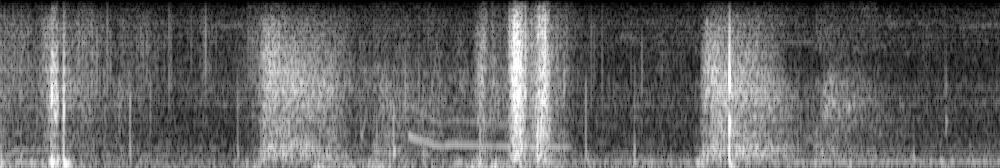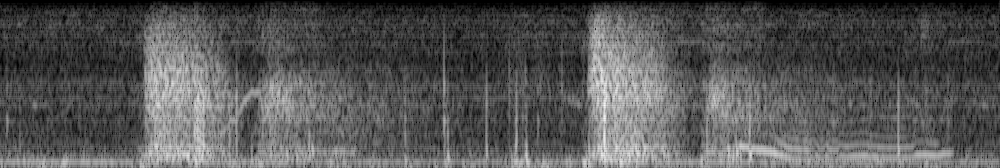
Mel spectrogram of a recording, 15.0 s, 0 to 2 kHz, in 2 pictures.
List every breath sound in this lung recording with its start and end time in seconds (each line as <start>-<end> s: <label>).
1.90-2.66 s: inhalation
2.70-3.53 s: exhalation
2.90-4.33 s: wheeze
5.26-6.11 s: inhalation
6.11-6.81 s: exhalation
8.55-9.35 s: inhalation
9.06-9.34 s: wheeze
9.38-10.30 s: exhalation
9.42-10.22 s: rhonchi
11.89-12.76 s: inhalation
12.82-14.78 s: exhalation
12.82-14.78 s: wheeze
